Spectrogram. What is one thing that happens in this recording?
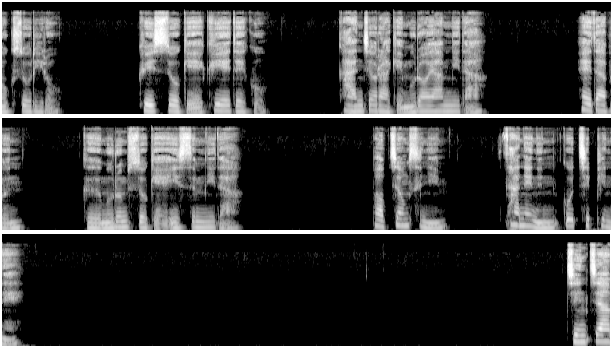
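A man reads aloud calmly and slowly, close to a microphone.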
